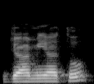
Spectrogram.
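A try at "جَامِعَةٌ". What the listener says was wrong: तनवीन है कि बगैर तनवीन के है? हाँ, तो जामियातुन पढ़ना है।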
